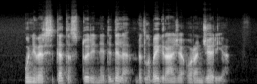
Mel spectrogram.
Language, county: Lithuanian, Marijampolė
